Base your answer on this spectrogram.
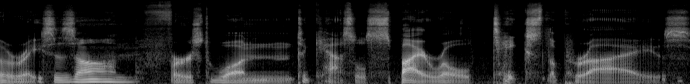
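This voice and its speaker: In a put-on character voice with a smug tone, a man speaks at a very slow pace with hardly any pauses. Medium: actual play. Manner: slow, unhurried, smug.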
